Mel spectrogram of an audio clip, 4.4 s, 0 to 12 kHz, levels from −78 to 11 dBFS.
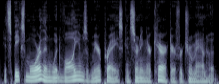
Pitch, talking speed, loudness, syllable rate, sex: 90 Hz, 205 wpm, -17 LUFS, 5.7 syllables/s, male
